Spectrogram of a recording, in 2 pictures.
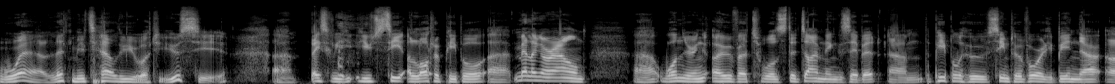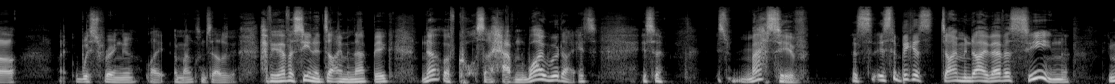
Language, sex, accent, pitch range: English, male, British, 115-160 Hz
